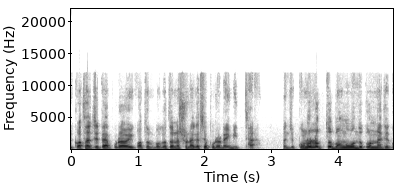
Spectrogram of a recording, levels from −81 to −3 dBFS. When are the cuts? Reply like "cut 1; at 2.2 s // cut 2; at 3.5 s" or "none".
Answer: cut 1; at 3.3 s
